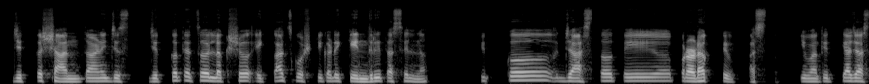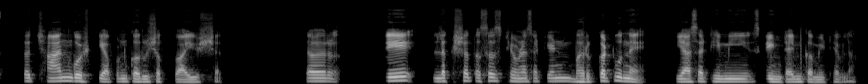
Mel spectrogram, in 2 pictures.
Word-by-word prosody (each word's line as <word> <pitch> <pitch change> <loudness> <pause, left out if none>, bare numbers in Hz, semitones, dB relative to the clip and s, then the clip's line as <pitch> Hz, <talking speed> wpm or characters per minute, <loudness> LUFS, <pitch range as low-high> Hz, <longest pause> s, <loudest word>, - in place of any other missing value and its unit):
जितकं 145 +2 -2
शांत 135 +1 +2
आणि 150 0 +3
जिस 145 -1 -3 0.2
जितकं 145 +5 -2
त्याचं 180 0 +2
लक्ष 155 +2 0
एकाच 165 0 -2
गोष्टीकडे 155 -1 -3
केंद्रित 145 +2 +3
असेल 145 +1 -3
ना, 125 - -5 0.6
तितकं 190 0 0
जास्त 150 +1 0 0.2
ते 165 0 0
प्रॉडक्टिव्ह 150 -3 +4 0.2
असतं - - -7 0.2
किंवा 140 -1 -1
तितक्या 150 +2 -1
जास्त 150 0 -2
छान 155 +2 +3
गोष्टी 145 -1 0
आपण 135 +2 -2
करू 125 -1 +2
शकतो 115 - -6
आयुष्यात. 110 0 -2 0.9
तर 150 -1 +2 0.5
ते 175 +2 +10 0.2
लक्ष 150 +4 -1
तसंच 160 +1 -2
ठेवण्यासाठी 145 0 -3
आणि 150 0 0
भरकटू 155 +7 +2
नये 135 - +1 0.4
यासाठी 135 +1 +1
मी 130 -1 0
स्क्रीन 130 -2 0
टाईम 120 +1 0
कमी 110 -2 -2
ठेवला. 125 +2 -11
145 Hz, 140 wpm, -26 LUFS, 135-160 Hz, 0.9 s, ते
